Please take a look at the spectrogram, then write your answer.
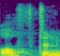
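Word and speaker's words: often: मैं उससे अक्सर मिलता हूँ, आई ऑफन मीट हर। अब ये वर्ड जो है इसको कुछ लोग ऑफ्टन भी बोलते हैं, वो भी प्रोनाउंसिएशन ठीक है।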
